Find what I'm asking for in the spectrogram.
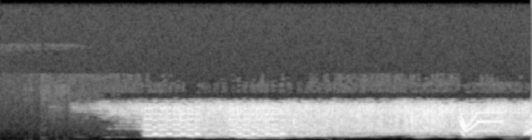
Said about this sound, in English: Right, I guess this is a call.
